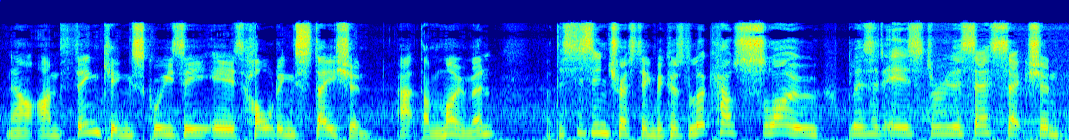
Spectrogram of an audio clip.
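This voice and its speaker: A man's voice: high-pitched, moderate pace, a little hiss or hum. A man commentating live on a motor race as a motorsport commentator, calling it play-by-play and posing questions as he goes. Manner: running play-by-play with rhetorical questions.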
